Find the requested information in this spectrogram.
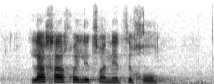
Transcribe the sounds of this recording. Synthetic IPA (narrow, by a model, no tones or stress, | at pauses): laχaχwɛlɪt͡sʰwanet͡sɪχʊ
